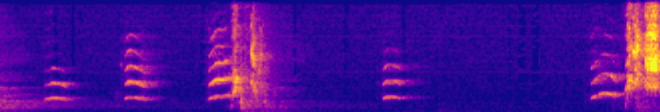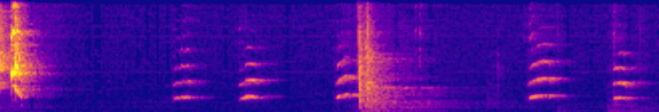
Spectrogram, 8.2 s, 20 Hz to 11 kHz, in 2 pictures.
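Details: A 1-year-9-month-old rosy-faced lovebird gives contact calls and chatter: short, shrill chirps once or twice a second, broken by three loud knocking thuds.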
